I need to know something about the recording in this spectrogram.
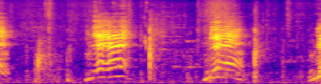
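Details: Village goat in Bangladesh, wandered onto someone else's grass, gives two strong, nasal, quavering bleats about a second apart, each rising then falling, with soft knocks and brief sounds around them.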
